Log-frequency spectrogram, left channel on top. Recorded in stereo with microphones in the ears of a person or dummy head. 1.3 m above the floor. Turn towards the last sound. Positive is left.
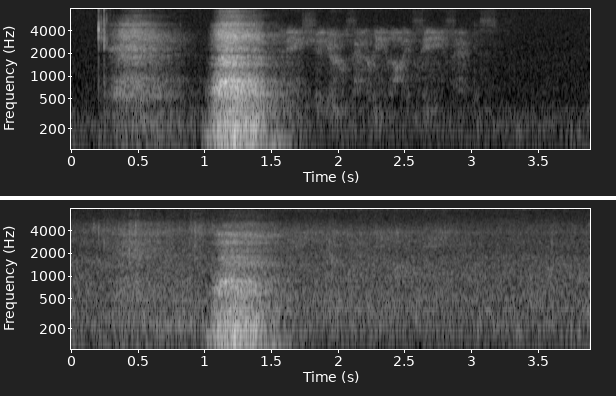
turn(degrees=80)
